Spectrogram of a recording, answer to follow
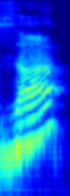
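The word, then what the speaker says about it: ز: আপনার এটুকু মনে না রাখলে সমস্যা নাই, বরং আপনি উচ্চারণটা বাংলা ঝয়ের মতো করতে পারলেই হলো।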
